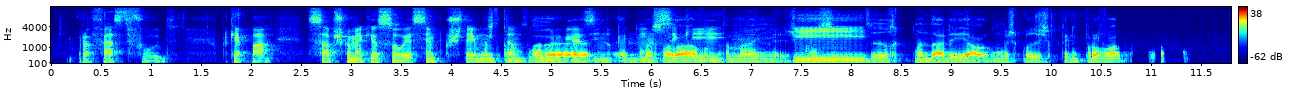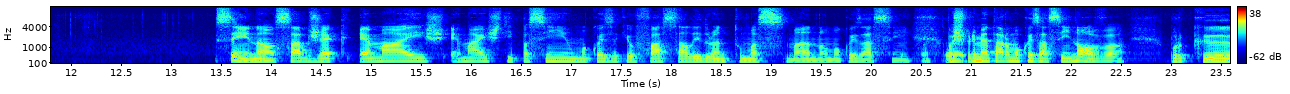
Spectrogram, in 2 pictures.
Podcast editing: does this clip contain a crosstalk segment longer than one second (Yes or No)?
Yes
